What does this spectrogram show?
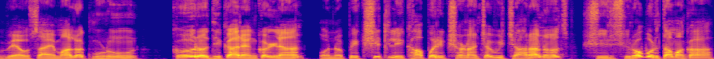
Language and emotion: Goan Konkani, fearful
